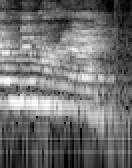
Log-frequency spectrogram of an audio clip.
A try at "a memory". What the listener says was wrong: A memory? And did you say a memory? Oh, it sounded like you sort of alighted the last syllable there.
